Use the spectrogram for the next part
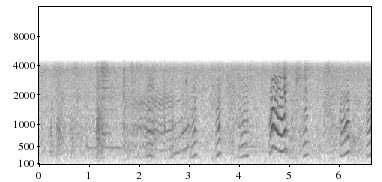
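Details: Week-old American Water Spaniel puppies mewl and whine in a quiet litter chorus, thin wavering cries overlapping, with one louder rising squeal near the end.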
